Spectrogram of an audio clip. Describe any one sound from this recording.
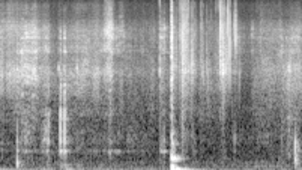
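Dough drops onto a table with a soft thud.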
